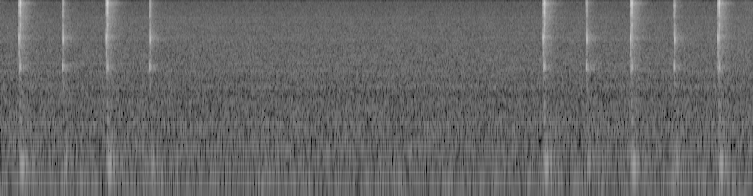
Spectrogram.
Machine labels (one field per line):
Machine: valve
